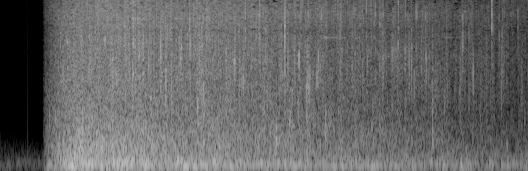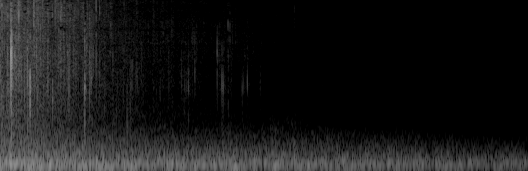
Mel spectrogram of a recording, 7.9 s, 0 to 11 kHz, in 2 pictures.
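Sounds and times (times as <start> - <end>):
explosion debris: 0.4 - 6.2.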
